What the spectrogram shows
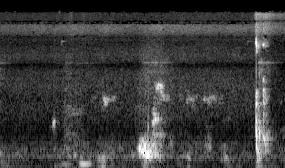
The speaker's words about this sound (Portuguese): ele engasga um pouco, tosse um pouco.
